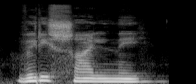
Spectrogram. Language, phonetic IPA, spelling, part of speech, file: Ukrainian, [ʋerʲiˈʃalʲnei̯], вирішальний, adjective, Uk-вирішальний.ogg
- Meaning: decisive, crucial, determining, determinant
